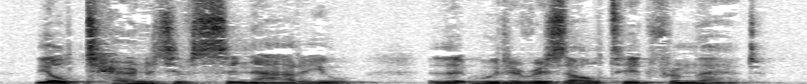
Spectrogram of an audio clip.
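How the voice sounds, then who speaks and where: A man speaks in a Scottish accent with vocal fry and a fairly high pitch. His pitch swings very widely at a moderate pace, with audible room echo. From Scotland. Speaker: bible teacher. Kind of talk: lecture. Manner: formal.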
